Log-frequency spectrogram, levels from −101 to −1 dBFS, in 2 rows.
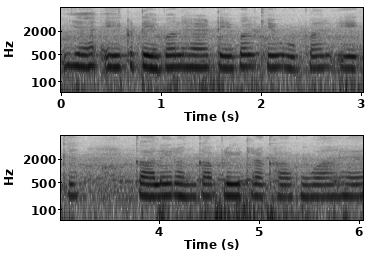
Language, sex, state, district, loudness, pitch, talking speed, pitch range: Hindi, female, Uttar Pradesh, Muzaffarnagar, -15 LUFS, 230 Hz, 150 wpm, 225-240 Hz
